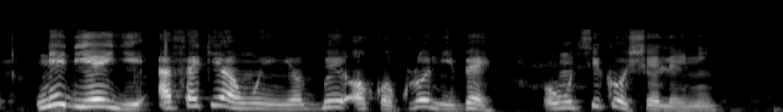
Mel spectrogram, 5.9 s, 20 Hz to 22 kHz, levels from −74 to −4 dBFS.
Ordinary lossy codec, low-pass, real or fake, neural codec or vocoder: none; 7.2 kHz; real; none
